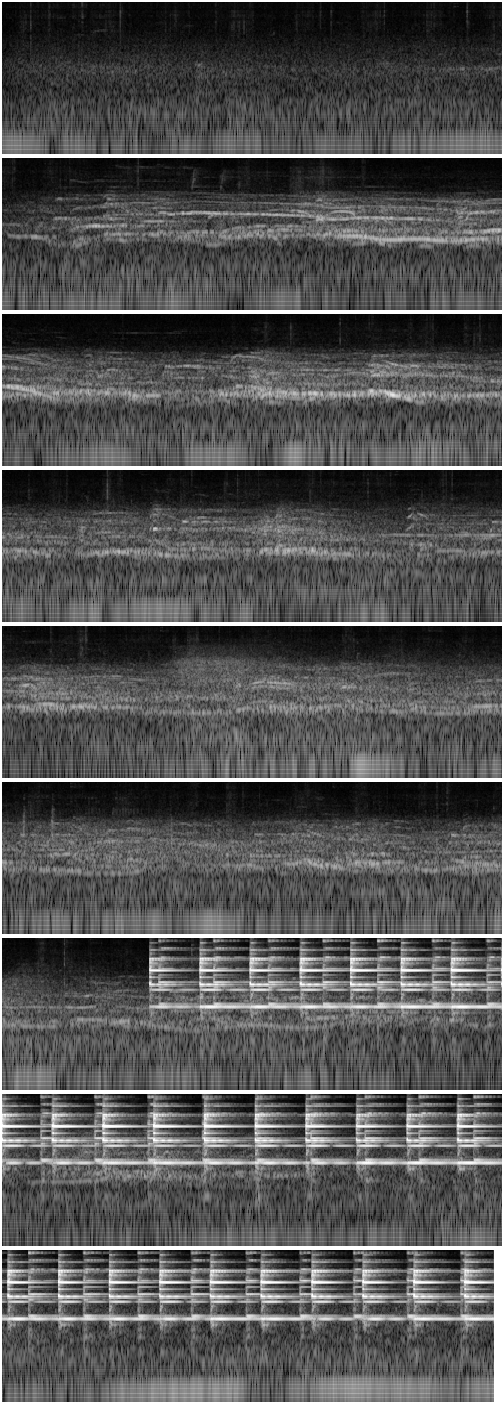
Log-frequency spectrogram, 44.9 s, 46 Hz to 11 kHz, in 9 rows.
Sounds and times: passage train de marchandise 31.4 - 44.9
Meute de chiens 31.5 - 44.9

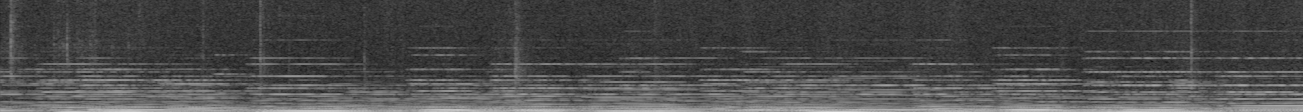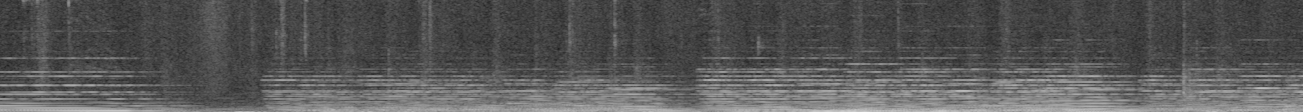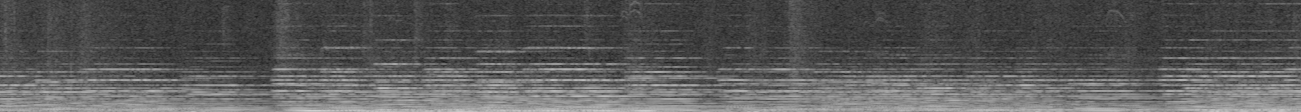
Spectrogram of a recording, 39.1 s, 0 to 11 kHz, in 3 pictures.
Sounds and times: tones of piano from next door 0.0 - 39.0

